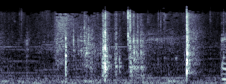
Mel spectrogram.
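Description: Background music with three sharp knocks of a boxed product being handled and put into a plastic shopping cart, the sharpest near the end.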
